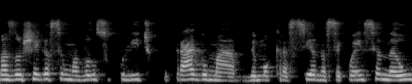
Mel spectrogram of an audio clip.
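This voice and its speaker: A woman with a Brazilian accent, fairly high pitch, fairly quick pace, and fairly even intonation. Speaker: political scientist. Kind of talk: academic presentation.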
